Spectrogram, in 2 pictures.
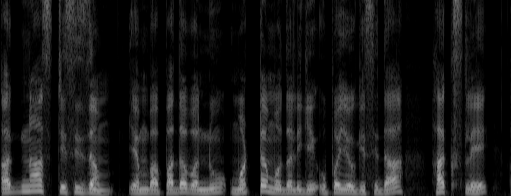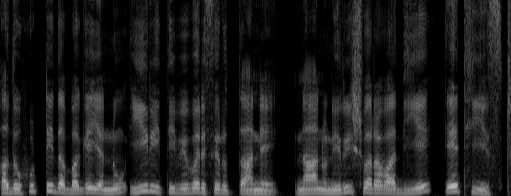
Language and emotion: Kannada, neutral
